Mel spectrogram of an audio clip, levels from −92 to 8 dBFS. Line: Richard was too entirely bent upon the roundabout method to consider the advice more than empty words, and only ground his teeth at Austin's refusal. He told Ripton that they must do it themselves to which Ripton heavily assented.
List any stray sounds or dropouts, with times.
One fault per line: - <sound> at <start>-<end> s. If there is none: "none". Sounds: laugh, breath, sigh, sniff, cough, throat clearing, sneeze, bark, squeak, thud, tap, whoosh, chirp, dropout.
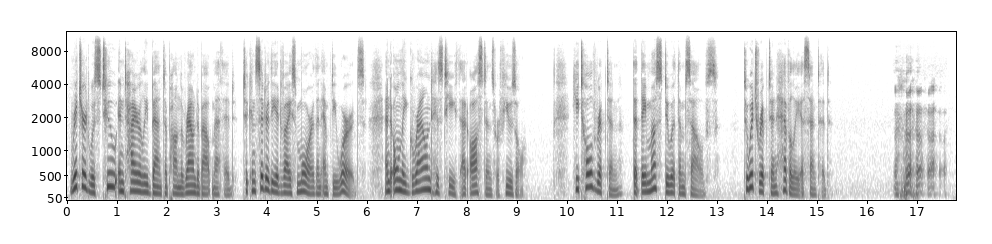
- laugh at 16.5-17.6 s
